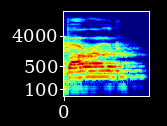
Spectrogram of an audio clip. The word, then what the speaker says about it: borrow: Just on the pronunciation, the borrow does have the R's in the middle. Borrow. So first on the ba and then the ro.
